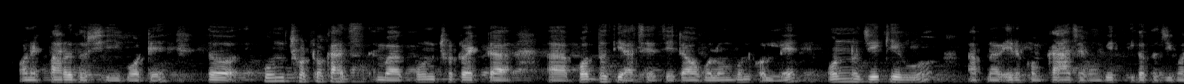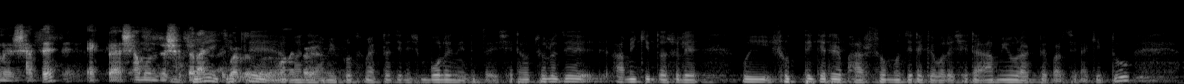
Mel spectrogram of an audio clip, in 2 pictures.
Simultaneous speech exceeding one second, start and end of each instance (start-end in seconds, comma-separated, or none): 13.7-15.1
